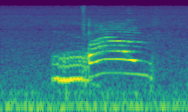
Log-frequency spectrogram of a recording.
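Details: Calico domestic cat singing to its owner indoors: one meowing howl that starts low and short, jumps up, then holds a bright, slightly rising tone before sliding down at the end, over faint room hiss.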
